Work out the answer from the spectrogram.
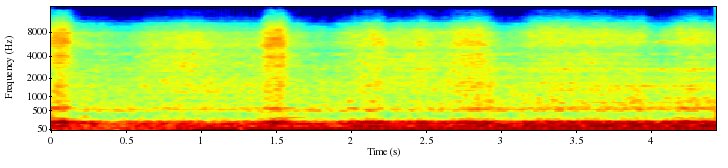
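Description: Off-road 4x4 engine running with a steady low rumble at low revs.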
